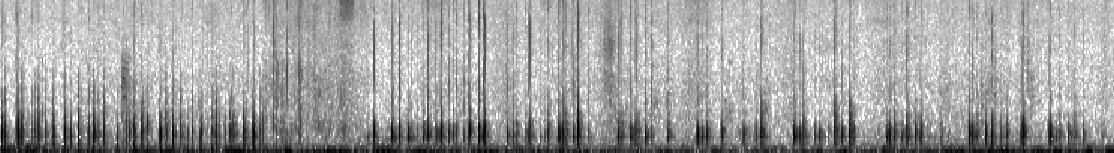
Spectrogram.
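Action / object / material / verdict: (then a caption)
tap / leather-covered book / leather / none. A solid maroon leather-covered book is tapped with fingertips and nails, then held close and tapped again. Rapid, dull, soft knocks with a low hollow body and no ring come in dense bursts with short pauses between them.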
